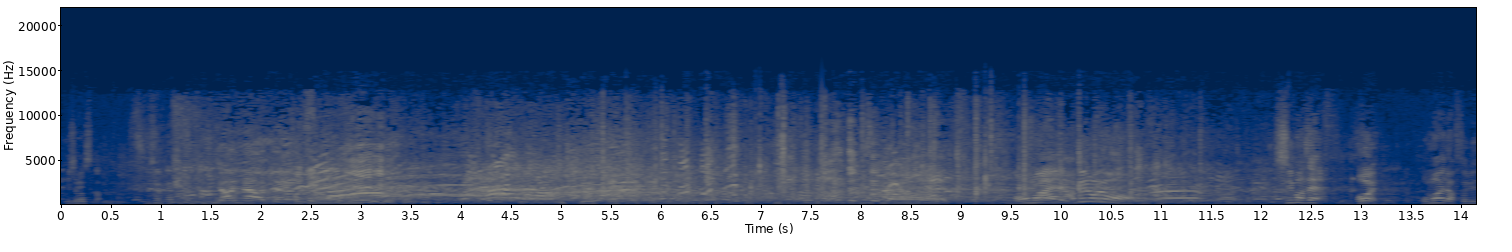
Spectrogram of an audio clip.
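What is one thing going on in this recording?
A crowd of men laughs loudly.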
